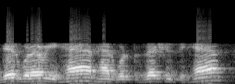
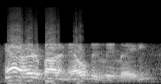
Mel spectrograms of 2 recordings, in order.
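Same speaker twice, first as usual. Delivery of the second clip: ordinary talk, nothing marked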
